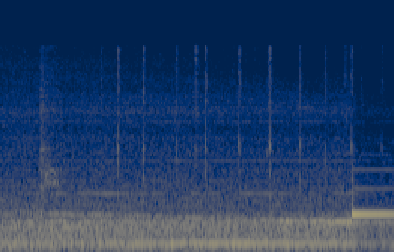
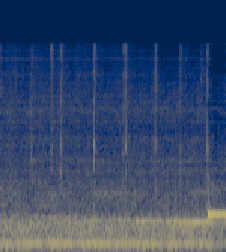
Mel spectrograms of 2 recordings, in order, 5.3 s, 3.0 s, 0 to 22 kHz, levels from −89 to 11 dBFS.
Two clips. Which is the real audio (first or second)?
first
